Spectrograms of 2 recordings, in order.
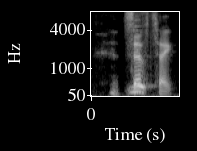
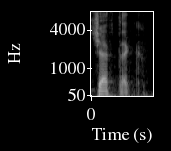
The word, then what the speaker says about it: Sevtek: So Sevtek is Sevtek? Is that how you say your name? I don't know. it's pronounced Chevtek.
